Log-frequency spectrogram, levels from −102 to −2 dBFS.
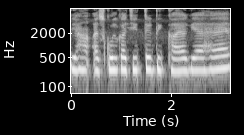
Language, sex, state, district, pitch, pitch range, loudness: Hindi, female, Jharkhand, Deoghar, 250 Hz, 245-260 Hz, -14 LUFS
